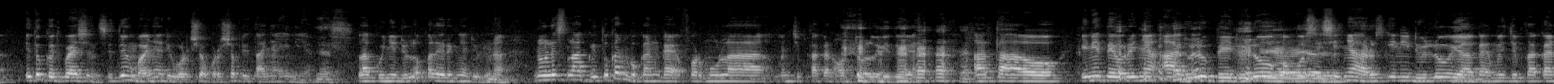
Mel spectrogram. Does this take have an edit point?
no; 0 cuts

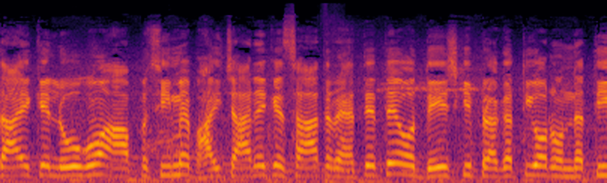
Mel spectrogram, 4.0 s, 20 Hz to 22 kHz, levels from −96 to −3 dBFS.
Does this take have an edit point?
no; 0 cuts

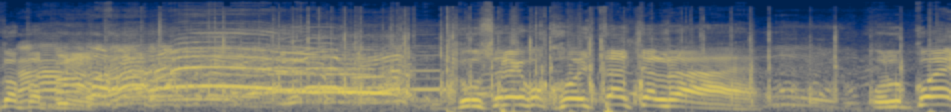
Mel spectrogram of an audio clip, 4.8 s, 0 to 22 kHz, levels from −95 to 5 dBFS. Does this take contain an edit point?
no; 0 cuts

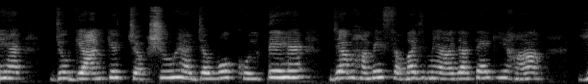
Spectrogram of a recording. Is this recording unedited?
yes; 0 cuts

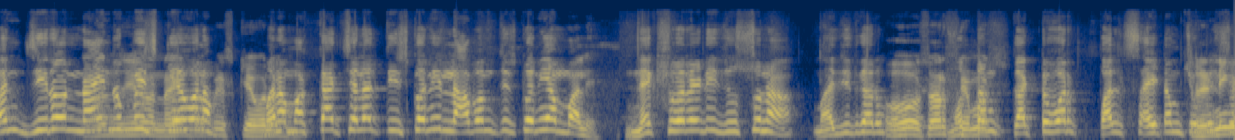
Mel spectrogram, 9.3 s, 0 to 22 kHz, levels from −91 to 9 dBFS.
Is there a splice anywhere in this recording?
no; 0 cuts

